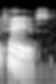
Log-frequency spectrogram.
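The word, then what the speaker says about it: Toews: night fight night i can't ever marry miriam taves fight night um but it's not spelled that way t-o-e-w-s yeah is how you spell it but it's pronounced tapes but um that's what we're reading right now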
